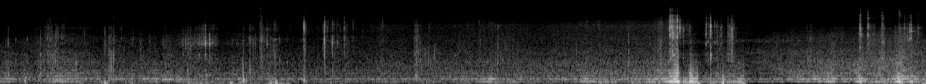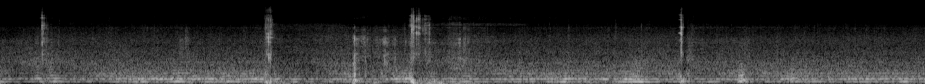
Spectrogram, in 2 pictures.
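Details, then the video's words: Agitated European hornets still flying at Clavier after their nest was destroyed; continuous low layered buzzing drone with many hornets passing close, plus intermittent clicks, knocks and faint background music. "Les frelons sont furieux!!!"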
